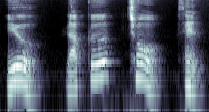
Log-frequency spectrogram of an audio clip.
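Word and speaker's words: 有楽町線: 뭐라고요 이류 이거는 재길 이거는 바두 정입니다 그래서 유 라크 초센 곱 번째는이 보라 색상의 제자가 있는 지하철입니다 한조몬 생이라고 읽어요 한자를 분석해 보면 이거는 반반이고 이거는 감출장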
